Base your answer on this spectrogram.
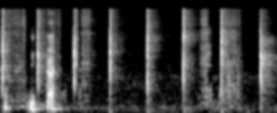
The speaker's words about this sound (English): That's a soul clap, everybody.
